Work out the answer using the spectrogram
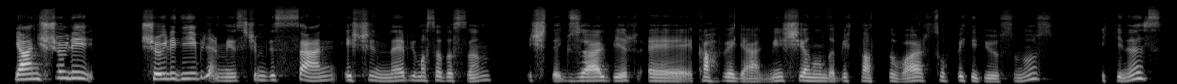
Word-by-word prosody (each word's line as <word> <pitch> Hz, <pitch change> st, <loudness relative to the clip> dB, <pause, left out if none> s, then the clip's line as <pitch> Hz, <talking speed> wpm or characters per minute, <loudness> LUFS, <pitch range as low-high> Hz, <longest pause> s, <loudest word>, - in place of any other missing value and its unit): Yani, 245 Hz, +2 st, +10 dB
şöyle 290 Hz, +2 st, +3 dB, 0.5 s
şöyle 255 Hz, -1 st, +4 dB
diyebilir 265 Hz, +9 st, 0 dB
miyiz? 170 Hz, +1 st, -4 dB
Şimdi 205 Hz, -1 st, -3 dB
sen 195 Hz, -2 st, +2 dB
eşinle 185 Hz, -3 st, -2 dB
bir 195 Hz, -, -5 dB
masadasın, 185 Hz, -1 st, -4 dB, 0.3 s
işte -, -, -1 dB
güzel 170 Hz, +1 st, +2 dB
bir, 85 Hz, +2 st, -2 dB
eee, 75 Hz, -1 st, 0 dB
kahve 175 Hz, -1 st, +1 dB
gelmiş, 160 Hz, +4 st, -2 dB
yanında 165 Hz, -4 st, -1 dB
bir 170 Hz, -, -6 dB
tatlı 160 Hz, -1 st, -6 dB
var. 175 Hz, +5 st, +2 dB
Sohbet 180 Hz, +1 st, -8 dB
ediyorsunuz 150 Hz, -, -7 dB, 0.5 s
ikiniz 280 Hz, -, -3 dB
180 Hz, 115 wpm, -26 LUFS, 160-230 Hz, 0.5 s, Yani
